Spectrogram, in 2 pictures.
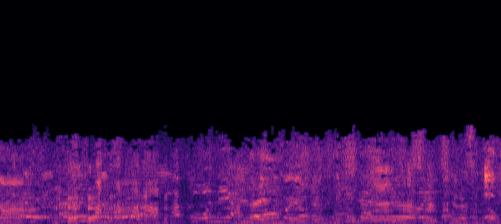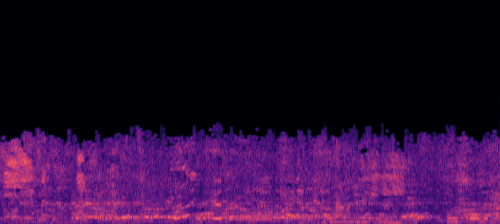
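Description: A crowd of people chattering, many voices talking and calling out over one another with no one voice standing out.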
